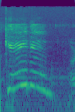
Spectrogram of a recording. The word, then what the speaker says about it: Gaiden: It's Gaiden. Get it right. Get it right, moron.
